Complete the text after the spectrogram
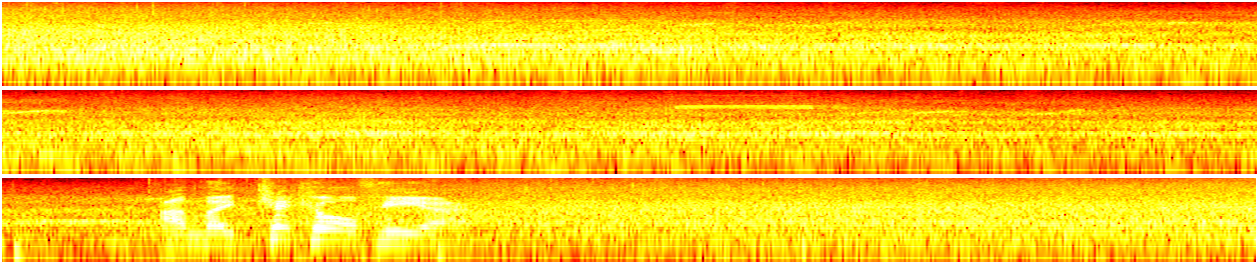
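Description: A large stadium crowd murmurs and cheers steadily.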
